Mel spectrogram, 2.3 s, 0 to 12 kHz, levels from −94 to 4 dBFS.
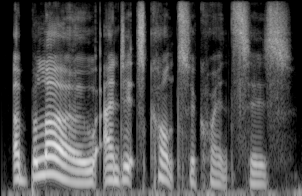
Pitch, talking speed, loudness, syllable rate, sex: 185 Hz, 130 wpm, -18 LUFS, 3.9 syllables/s, female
